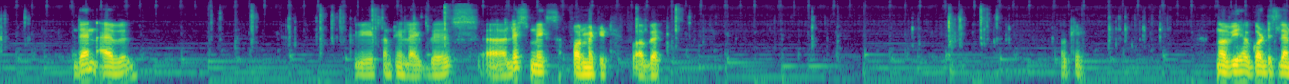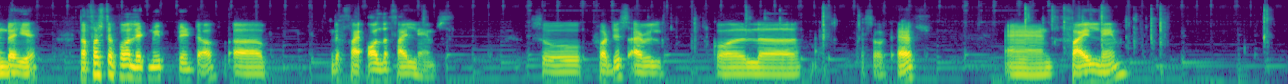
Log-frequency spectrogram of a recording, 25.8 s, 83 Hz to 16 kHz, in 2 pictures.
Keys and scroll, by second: 6.1 ctrl+y, 7.5 ctrl+y, 7.8 Delete, 9.1 Delete, 10.8 Tab, 20.9 Return, 22.9 Return.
